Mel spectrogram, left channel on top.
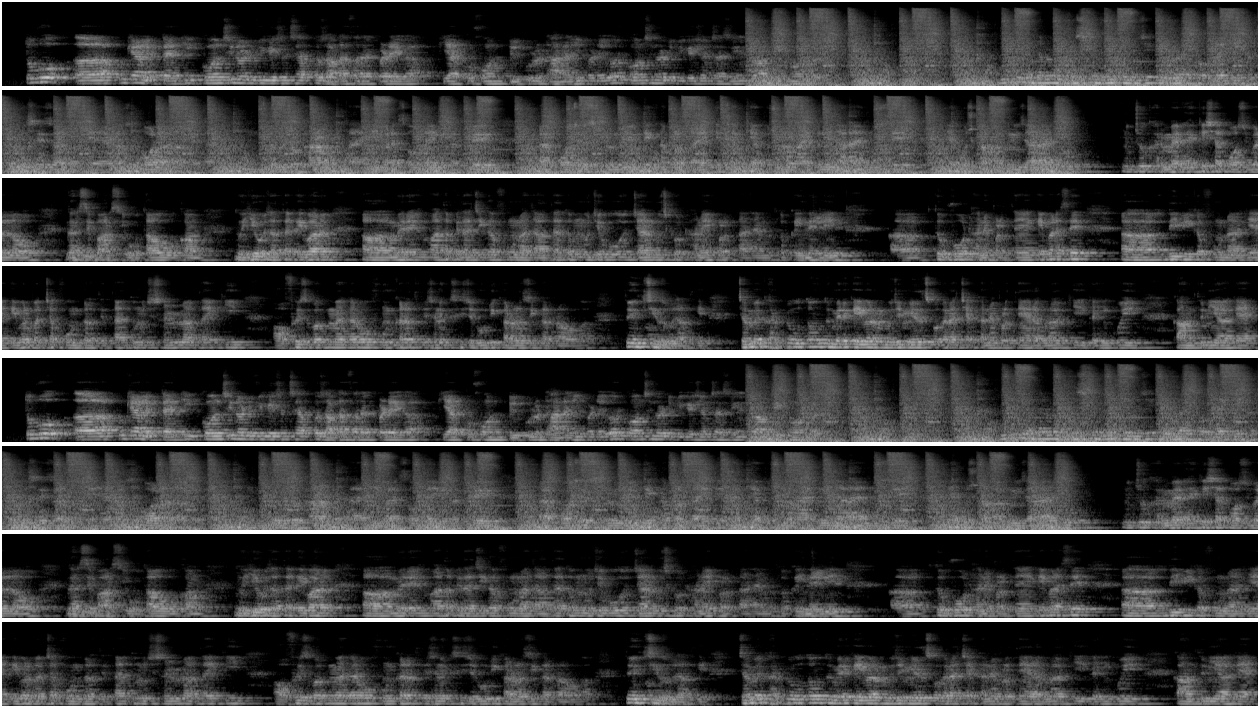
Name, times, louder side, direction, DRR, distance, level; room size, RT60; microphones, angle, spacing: voice 1, 0.2-8.3 15.0-15.3 22.1-22.3 25.8-26.0 27.4-27.6 33.1-33.6 44.1-44.4, right 1 dB, 45° right, -3 dB, 0.8 m, -29 dB
sound 1, 7.4-23.3, equal, 15° left, 0.8 m, -30 dB
voice 2, 9.9-23.4 23.8-50.1, left 1 dB, 60° left, -2 dB, 0.8 m, -31 dB
2.9 x 2.3 x 2.3 m, 0.70 s
head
